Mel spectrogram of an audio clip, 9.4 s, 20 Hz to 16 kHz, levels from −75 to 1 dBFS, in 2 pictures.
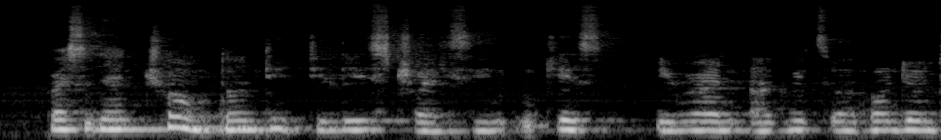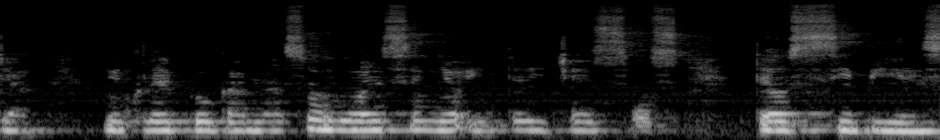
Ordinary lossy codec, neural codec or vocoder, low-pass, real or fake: none; none; 14.4 kHz; real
